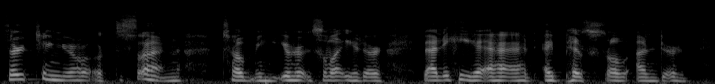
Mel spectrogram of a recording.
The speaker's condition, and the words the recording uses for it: Tremor. I have a voice issue, so if you can't understand me, please raise your hand.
